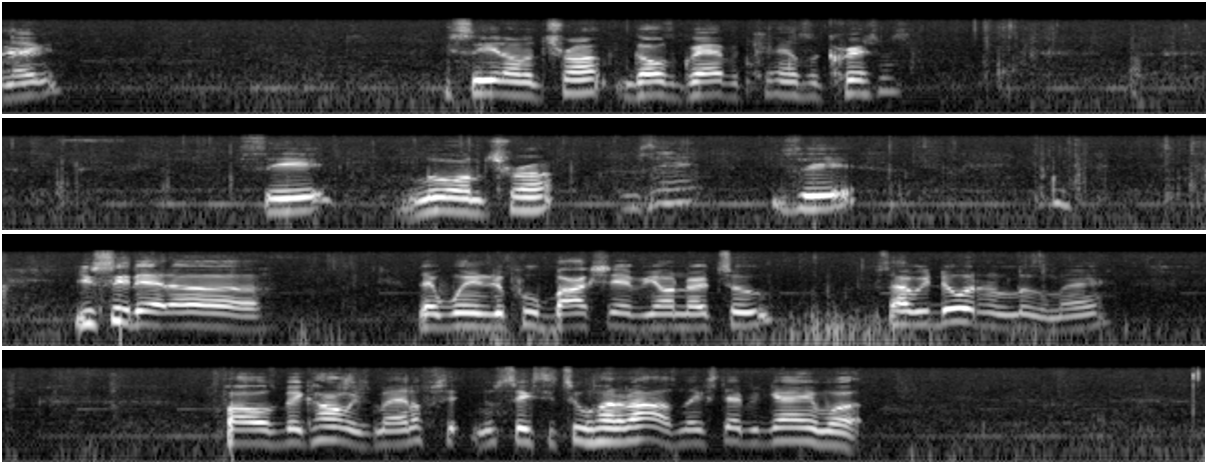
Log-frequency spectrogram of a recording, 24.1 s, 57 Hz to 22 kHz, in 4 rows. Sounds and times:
Speech: 0.0s - 0.3s, 2.2s - 4.6s, 7.2s - 10.4s, 12.4s - 13.4s, 14.1s - 17.6s, 19.2s - 22.4s.

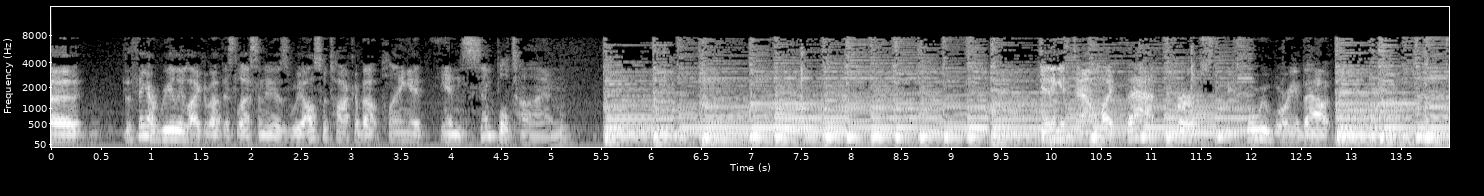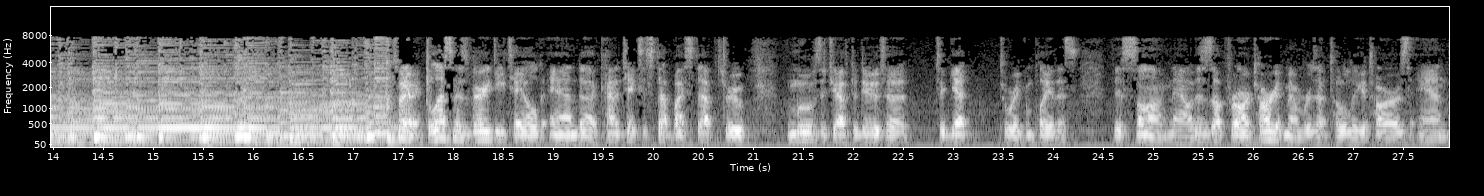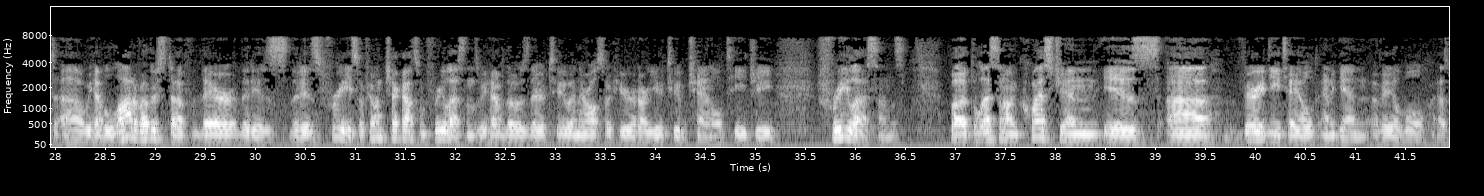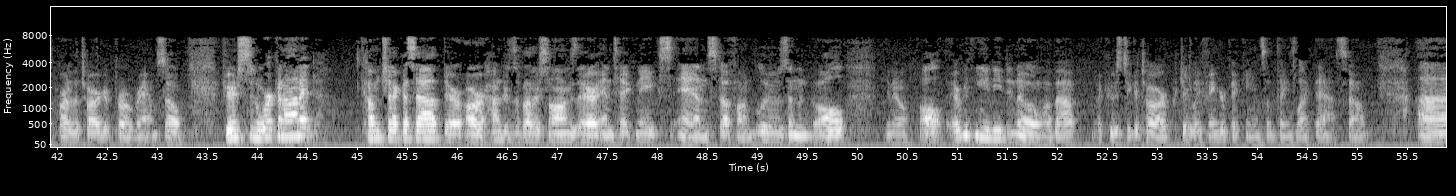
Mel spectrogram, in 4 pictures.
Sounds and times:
Speech: 0.0s - 5.2s, 9.9s - 12.9s, 17.4s - 55.8s
Acoustic guitar: 4.7s - 21.3s
Rock music: 5.6s - 11.9s, 12.9s - 17.4s.

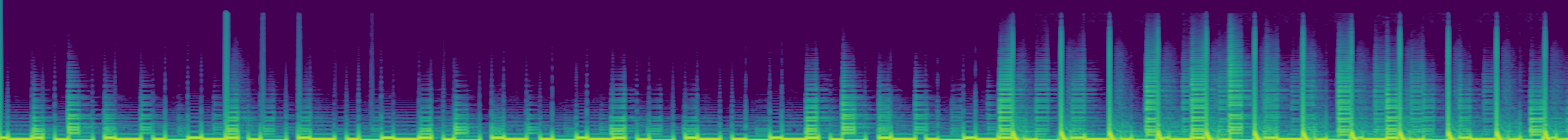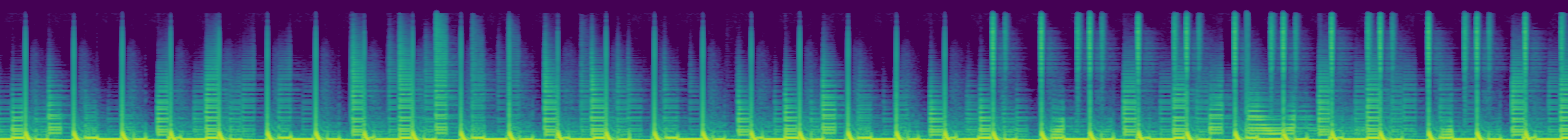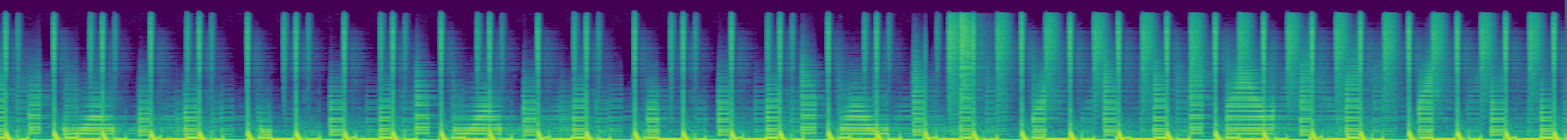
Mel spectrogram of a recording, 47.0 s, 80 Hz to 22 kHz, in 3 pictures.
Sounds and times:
Music: 0.0s - 47.0s.

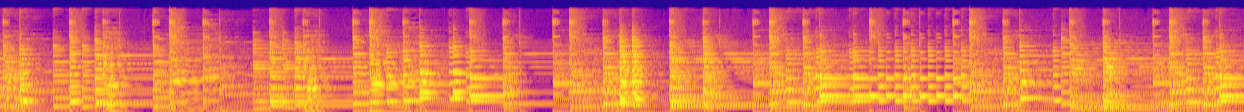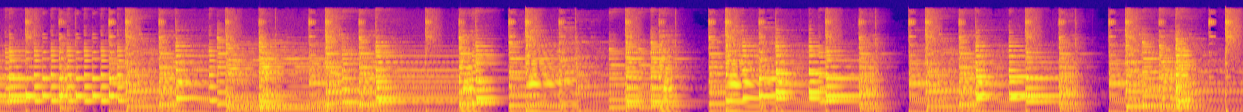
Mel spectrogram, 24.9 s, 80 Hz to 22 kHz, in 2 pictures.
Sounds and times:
Tender music: 0.0s - 24.8s.

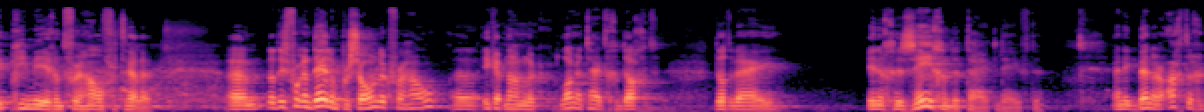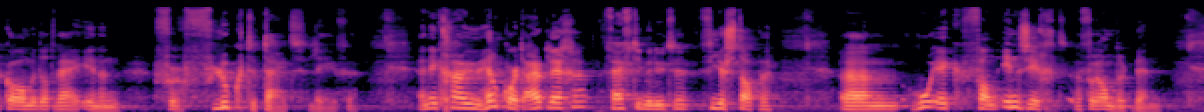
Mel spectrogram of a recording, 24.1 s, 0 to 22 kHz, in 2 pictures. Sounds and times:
Male speech, man speaking: 0.0s - 1.6s, 2.3s - 6.6s, 7.2s - 7.9s, 8.7s - 10.5s, 11.1s - 15.6s, 16.2s - 19.8s, 20.4s - 23.7s
Narration, monologue: 0.0s - 24.0s.

